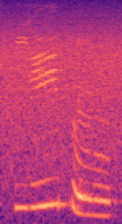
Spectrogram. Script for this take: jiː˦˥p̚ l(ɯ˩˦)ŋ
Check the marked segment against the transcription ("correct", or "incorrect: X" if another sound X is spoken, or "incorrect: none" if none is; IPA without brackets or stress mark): incorrect: ɯ˧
